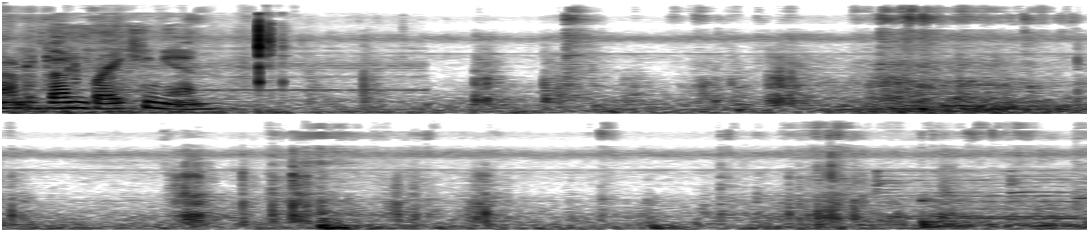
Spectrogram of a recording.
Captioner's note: music fades out; boots audibly creaking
